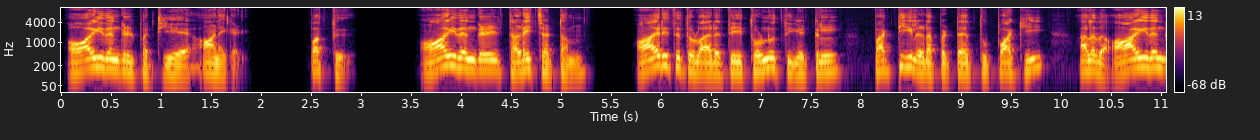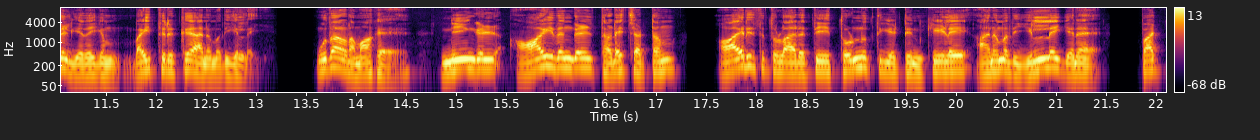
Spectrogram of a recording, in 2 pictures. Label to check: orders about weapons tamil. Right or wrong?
Right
